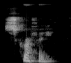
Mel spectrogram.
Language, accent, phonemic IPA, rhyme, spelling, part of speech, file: English, Southern England, /ˈskɹʌf.i/, -ʌfi, scruffy, adjective / noun, LL-Q1860 (eng)-scruffy.wav
- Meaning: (adjective) 1. Untidy in appearance; scrubby; shabby 2. Scurfy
